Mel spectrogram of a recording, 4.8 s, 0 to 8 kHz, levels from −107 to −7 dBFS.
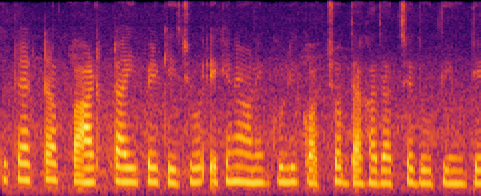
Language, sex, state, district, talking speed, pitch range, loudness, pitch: Bengali, female, Odisha, Nuapada, 150 wpm, 200-225 Hz, -20 LUFS, 215 Hz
